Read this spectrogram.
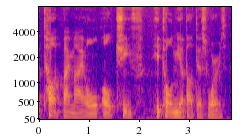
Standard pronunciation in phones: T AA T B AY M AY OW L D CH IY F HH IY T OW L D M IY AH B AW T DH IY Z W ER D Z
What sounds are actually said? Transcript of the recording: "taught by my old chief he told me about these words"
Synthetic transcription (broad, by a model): T AA T B AY M AY OW L D CH IY F HH IY T OW L D M IY AH B AW T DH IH S W ER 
